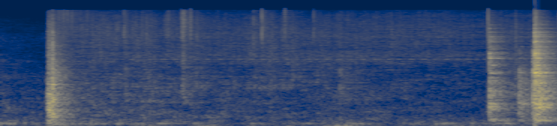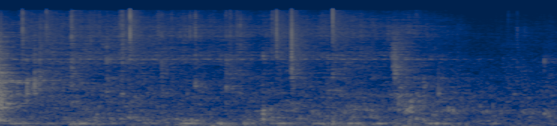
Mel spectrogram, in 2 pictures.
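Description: Semolina pancake (rava dosa) sizzling faintly on a hot pan just after being turned over, with scattered crackling ticks. There is a sharp clatter about half a second in and two louder ones around five seconds in.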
